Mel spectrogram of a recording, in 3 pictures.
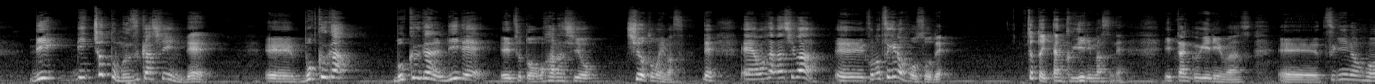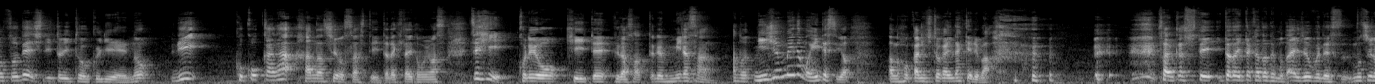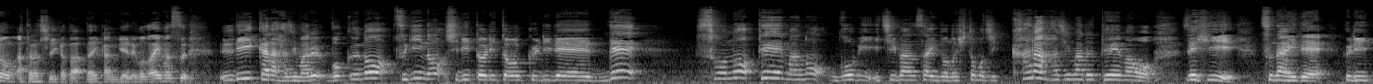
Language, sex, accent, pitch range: Japanese, male, native, 135-225 Hz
